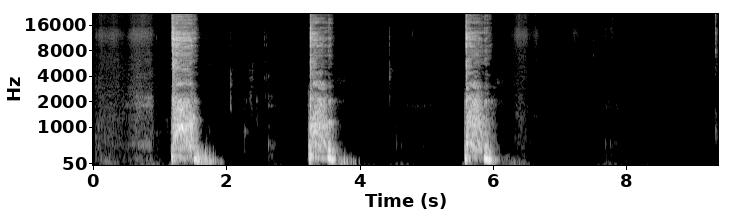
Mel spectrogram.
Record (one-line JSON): {"three_cough_length": "9.4 s", "three_cough_amplitude": 32768, "three_cough_signal_mean_std_ratio": 0.3, "survey_phase": "beta (2021-08-13 to 2022-03-07)", "age": "65+", "gender": "Male", "wearing_mask": "No", "symptom_none": true, "symptom_onset": "12 days", "smoker_status": "Ex-smoker", "respiratory_condition_asthma": false, "respiratory_condition_other": false, "recruitment_source": "REACT", "submission_delay": "1 day", "covid_test_result": "Negative", "covid_test_method": "RT-qPCR"}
